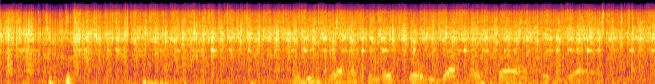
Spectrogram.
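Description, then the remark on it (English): A cocktail shaker is shaken hard for pina coladas, its ice rattling in a loud, steady, unbroken clatter for several seconds while voices murmur faintly underneath. “There are pina coladas being shaken.”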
